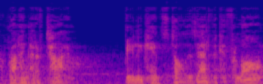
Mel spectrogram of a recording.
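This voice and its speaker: A man's cartoonish character voice, very deep and low, at a fairly quick pace with clear echo and clear background noise. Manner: calm, formal.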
